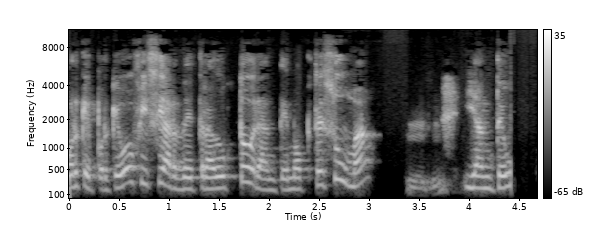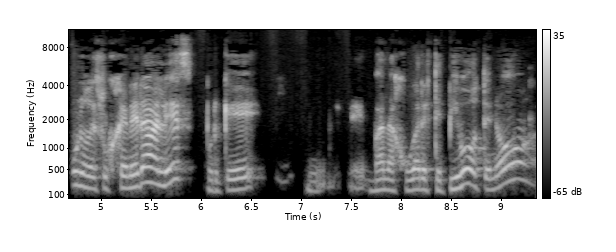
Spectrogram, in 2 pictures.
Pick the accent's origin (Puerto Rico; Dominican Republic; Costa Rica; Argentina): Argentina; nosotros como en Argentina tenemos una carga fuertemente proveniente de muchos países, un conglomerado de muchas naciones.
